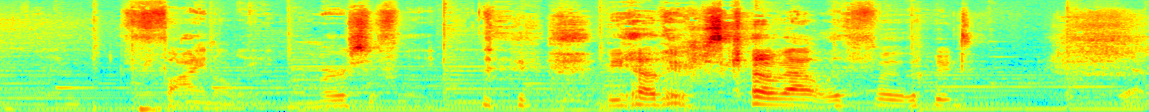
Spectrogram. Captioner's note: laughs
